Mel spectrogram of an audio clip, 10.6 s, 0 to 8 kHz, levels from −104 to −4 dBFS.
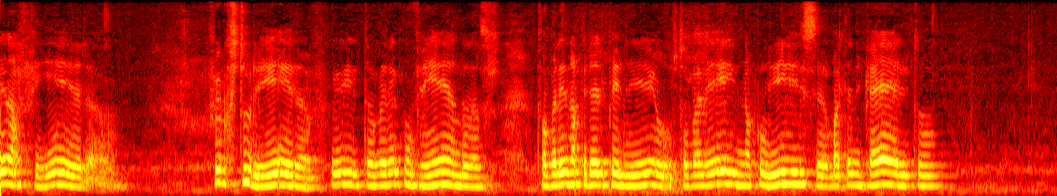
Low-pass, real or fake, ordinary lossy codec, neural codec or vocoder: none; fake; none; codec, 16 kHz, 4 kbps, FreqCodec, larger model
